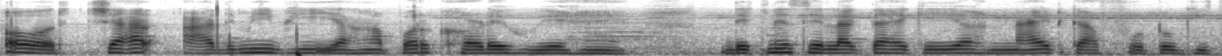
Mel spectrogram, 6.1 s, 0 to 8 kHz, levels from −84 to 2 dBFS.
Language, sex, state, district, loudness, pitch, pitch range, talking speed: Hindi, female, Punjab, Fazilka, -16 LUFS, 180 Hz, 175-195 Hz, 185 wpm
